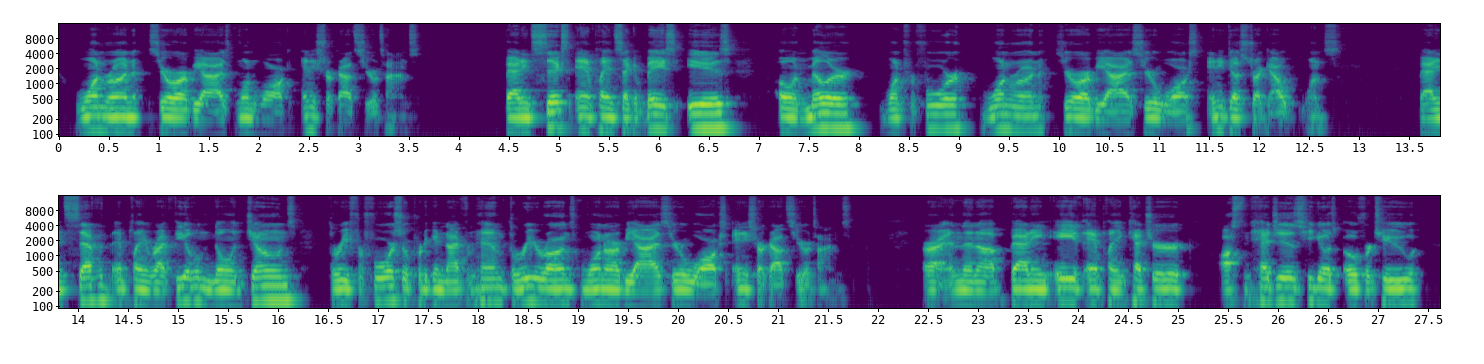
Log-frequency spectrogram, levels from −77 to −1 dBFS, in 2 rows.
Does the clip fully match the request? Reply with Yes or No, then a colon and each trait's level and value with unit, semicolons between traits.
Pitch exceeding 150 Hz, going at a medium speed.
No: low, 110 Hz; average, 180 wpm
